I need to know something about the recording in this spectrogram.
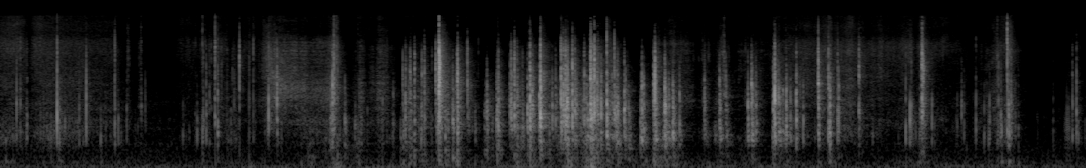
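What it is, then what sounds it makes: Glossy magazine pages. Fingernails scratch and fingers turn the glossy paper pages of a Libelle magazine, making a dense run of quiet, bright crinkles, crisp rustles and short tearing-like swishes. Each sharp crackle dies away almost at once, with almost no low end, and the sound grows busier in the middle before thinning out again.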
